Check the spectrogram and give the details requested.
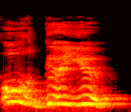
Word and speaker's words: orgueilleux: Donc ça se prononce orgueilleux.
